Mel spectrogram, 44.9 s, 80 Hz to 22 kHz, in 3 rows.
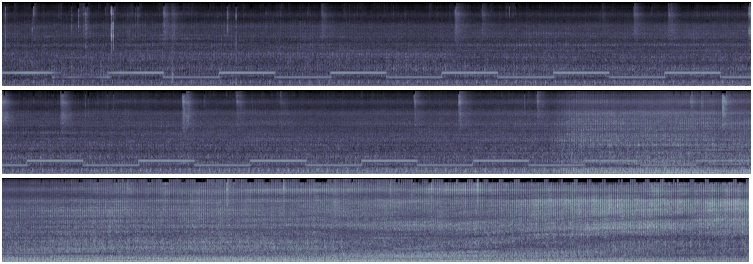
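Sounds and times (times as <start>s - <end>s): level crossing two-tone alarm: 0.0s - 1.1s, 2.1s - 3.4s, 4.4s - 5.6s, 6.6s - 7.8s, 8.8s - 10.1s, 11.0s - 12.2s, 13.2s - 14.5s, 15.5s - 16.7s, 17.7s - 18.9s, 22.2s - 23.4s, 24.4s - 25.6s.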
